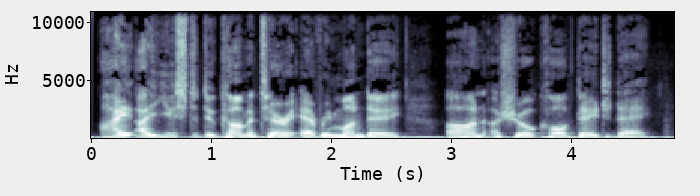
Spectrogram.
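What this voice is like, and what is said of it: Smooth radio announcer voice. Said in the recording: “Have a wonderful radio voice. ... You really do.”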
